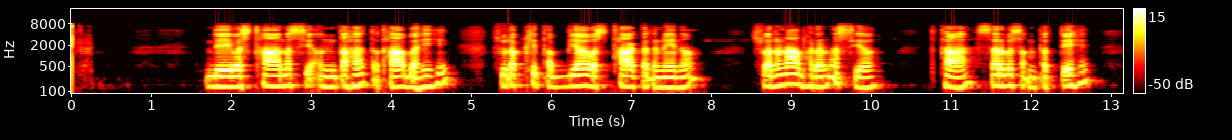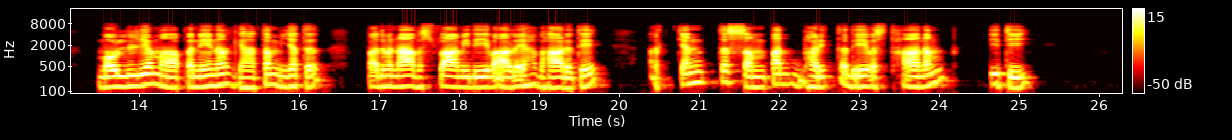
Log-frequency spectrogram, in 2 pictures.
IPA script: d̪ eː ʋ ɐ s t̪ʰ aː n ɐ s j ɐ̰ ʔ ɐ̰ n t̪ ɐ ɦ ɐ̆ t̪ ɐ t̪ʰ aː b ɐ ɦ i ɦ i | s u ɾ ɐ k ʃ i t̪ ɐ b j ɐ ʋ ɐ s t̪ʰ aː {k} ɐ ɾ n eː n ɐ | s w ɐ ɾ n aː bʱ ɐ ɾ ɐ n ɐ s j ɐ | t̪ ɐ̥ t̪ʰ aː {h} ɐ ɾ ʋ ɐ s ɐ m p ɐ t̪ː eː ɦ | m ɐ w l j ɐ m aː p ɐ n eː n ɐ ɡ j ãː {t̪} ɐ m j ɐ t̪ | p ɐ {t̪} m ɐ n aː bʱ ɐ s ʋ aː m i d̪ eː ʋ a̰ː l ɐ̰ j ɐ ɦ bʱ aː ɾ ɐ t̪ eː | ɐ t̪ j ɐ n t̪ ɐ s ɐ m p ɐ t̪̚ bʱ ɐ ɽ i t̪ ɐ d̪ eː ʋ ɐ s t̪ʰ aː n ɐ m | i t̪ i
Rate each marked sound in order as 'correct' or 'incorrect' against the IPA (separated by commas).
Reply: correct, incorrect, correct, incorrect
